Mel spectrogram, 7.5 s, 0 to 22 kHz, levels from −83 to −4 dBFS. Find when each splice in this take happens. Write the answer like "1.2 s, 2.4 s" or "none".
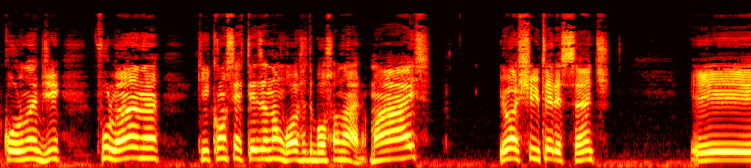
5.4 s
